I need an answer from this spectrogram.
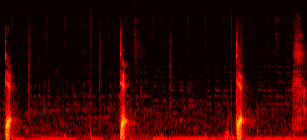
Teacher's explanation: it's a voiced sound which means you will use your vocal cords and it's also considered a stop sound how do you produce it you place your tongue right behind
